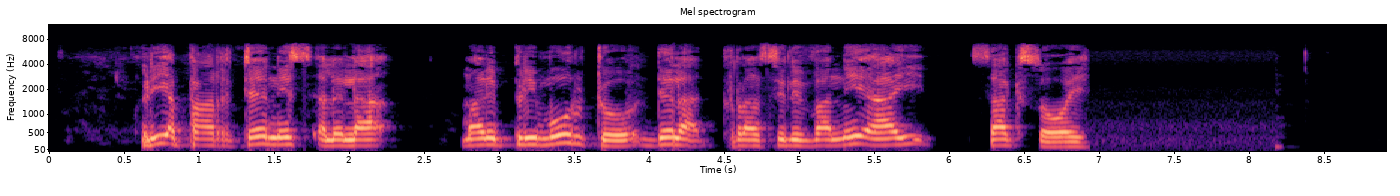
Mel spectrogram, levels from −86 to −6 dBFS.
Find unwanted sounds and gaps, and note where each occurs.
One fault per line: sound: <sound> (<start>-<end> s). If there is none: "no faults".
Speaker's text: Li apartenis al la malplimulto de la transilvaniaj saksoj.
no faults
